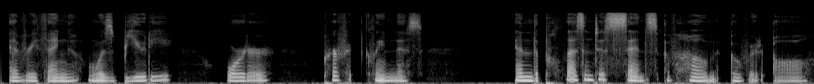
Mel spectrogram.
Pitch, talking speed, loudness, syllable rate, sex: 170 Hz, 110 wpm, -22 LUFS, 4.5 syllables/s, female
